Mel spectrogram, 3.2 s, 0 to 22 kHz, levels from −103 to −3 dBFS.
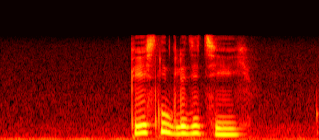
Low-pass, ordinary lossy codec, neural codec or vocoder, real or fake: none; none; none; real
